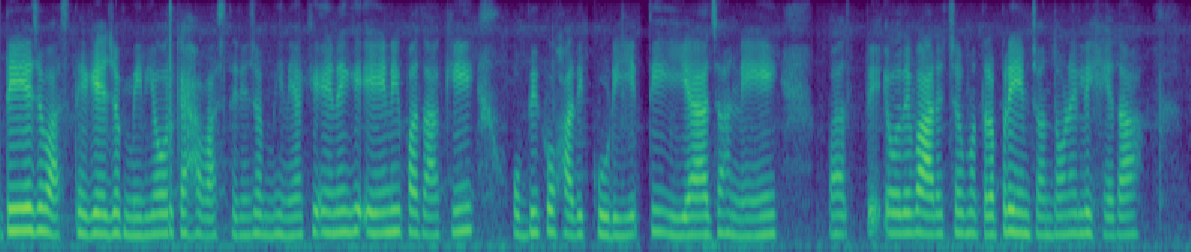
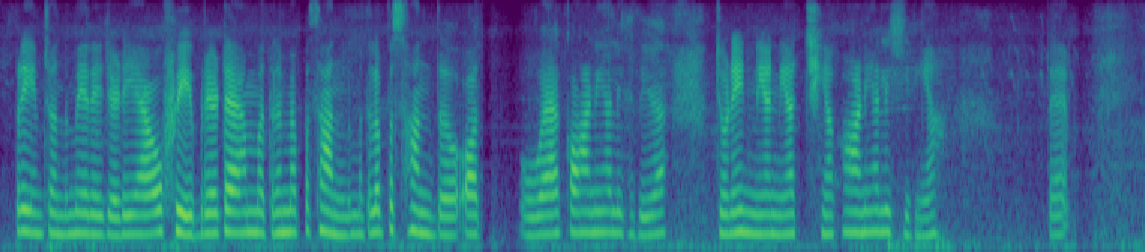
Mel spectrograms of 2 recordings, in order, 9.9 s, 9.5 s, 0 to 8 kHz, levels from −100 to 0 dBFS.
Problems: none marked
